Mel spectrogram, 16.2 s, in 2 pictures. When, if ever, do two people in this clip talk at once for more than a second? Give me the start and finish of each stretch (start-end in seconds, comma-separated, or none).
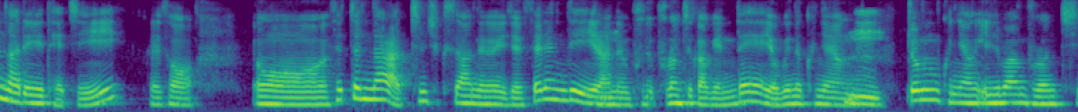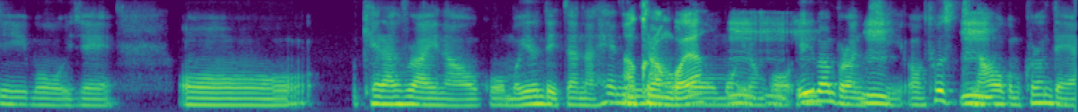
12.8-14.2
